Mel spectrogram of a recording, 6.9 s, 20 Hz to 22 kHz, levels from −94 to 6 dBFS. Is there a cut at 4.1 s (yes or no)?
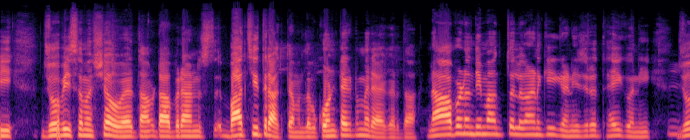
yes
